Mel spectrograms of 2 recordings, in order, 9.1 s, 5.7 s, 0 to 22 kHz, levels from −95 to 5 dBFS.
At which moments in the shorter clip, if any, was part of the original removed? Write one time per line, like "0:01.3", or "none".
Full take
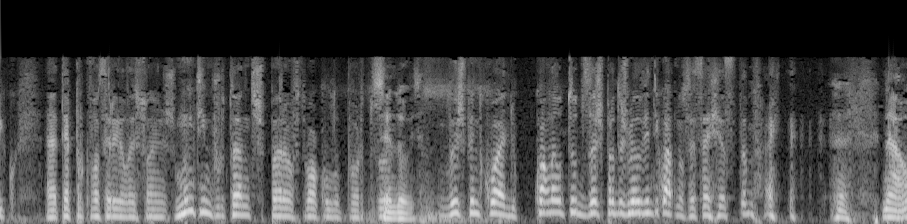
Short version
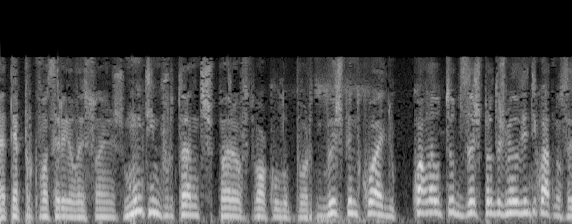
0:03.2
